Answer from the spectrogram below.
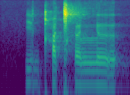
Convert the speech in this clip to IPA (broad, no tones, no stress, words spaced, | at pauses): iɡqʰəǀʰɐlːə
